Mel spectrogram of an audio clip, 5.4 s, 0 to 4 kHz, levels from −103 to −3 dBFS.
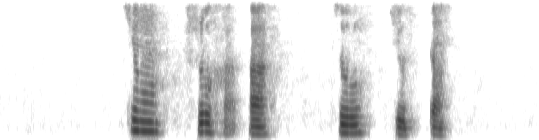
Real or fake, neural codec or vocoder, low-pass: real; none; 3.6 kHz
